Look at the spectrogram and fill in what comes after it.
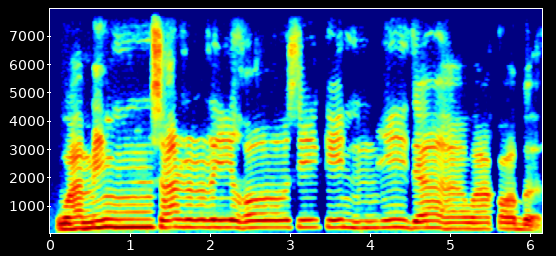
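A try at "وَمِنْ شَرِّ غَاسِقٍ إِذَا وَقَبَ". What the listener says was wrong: Oke, ghasiqin, masih kin. Ghasiqin. Masih catatannya di huruf qaf, masih terdengar qaf ya.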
